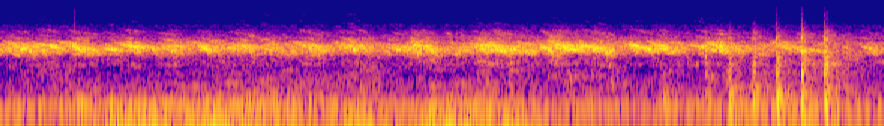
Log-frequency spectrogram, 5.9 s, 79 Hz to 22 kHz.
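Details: A dense, unbroken chorus of high peeping from many 9-day-old broiler chicks on a poultry farm, over a low steady machine hum and a few sharp clicks near the end.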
